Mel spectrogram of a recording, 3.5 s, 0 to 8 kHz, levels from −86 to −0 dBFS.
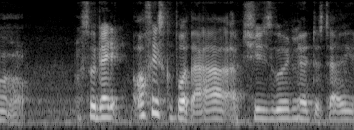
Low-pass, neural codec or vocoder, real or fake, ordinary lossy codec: none; codec, 16 kHz, 2 kbps, FunCodec, trained on LibriTTS, 25 frames a second; fake; none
